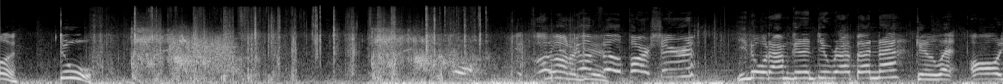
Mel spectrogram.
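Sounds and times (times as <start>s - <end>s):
rapid gunshot bursts: 1.3s - 2.6s, 3.7s - 4.6s.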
